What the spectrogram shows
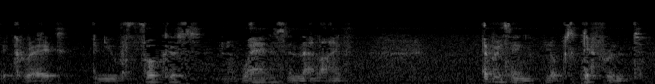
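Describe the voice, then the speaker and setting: In a roomy, slightly noisy space with echo, a British life and business coach talks up his services. His low voice holds a steady tone while he stays informal, enthusiastic and emphatic, using deliberate pauses.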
